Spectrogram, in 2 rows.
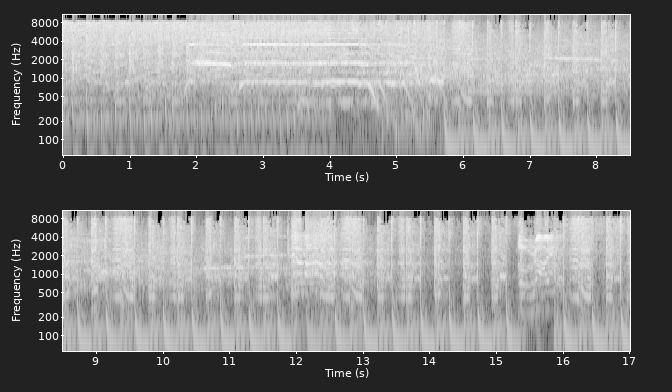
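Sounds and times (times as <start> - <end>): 
audience screaming and cheering: 0.0 - 17.0
low rhythmic thumping: 5.7 - 15.4.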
